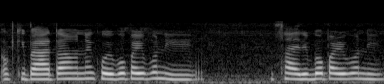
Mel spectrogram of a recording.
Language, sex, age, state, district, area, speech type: Assamese, female, 18-30, Assam, Golaghat, urban, spontaneous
